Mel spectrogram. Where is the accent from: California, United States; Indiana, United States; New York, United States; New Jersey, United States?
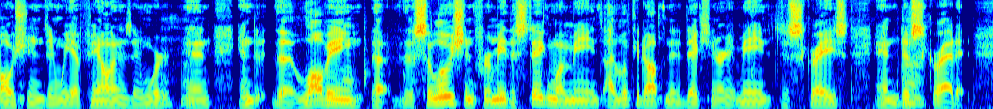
New York, United States; Canandaigua; I grew up in Canandaigua. That's where it all started for me in childhood.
